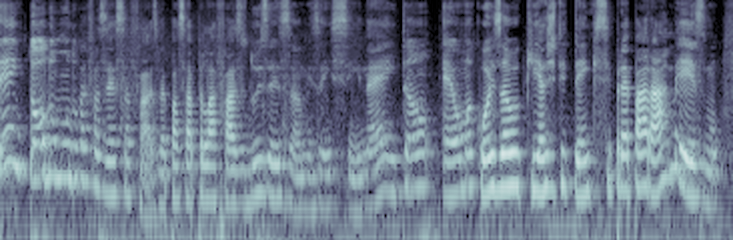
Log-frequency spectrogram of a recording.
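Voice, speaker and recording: A woman with a Pernambuco accent and medium pitch talks at a moderate pace with hardly any pauses. Her intonation is lively, and her loudness swings widely. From Pernambuco, Brazil. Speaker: military exam coach and podcast host. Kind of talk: live interview chat.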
